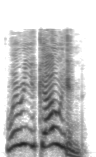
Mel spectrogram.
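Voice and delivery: high, loud schoolboy voice; boy character voice. A narrator's reading. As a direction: call out as a young boy. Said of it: "Ian Grant ... said".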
